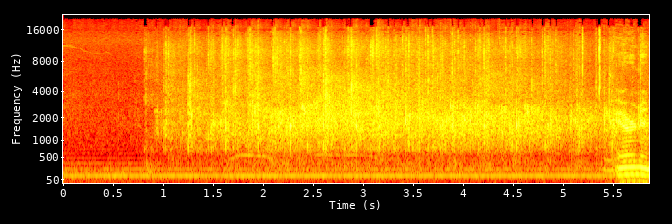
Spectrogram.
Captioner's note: audience claps; audience cheers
